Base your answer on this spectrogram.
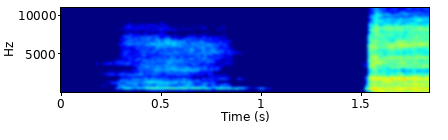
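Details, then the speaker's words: Adult smoker with clogged sinuses and hoarseness; cough attributed to postnasal drip, aggravated by smoking: one soft, rough cough followed by a sudden loud noise. "No, it's actually it's not the smoking. It's postnasal drip. Smoking aggravates it, but the cause of the cough starts up here."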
